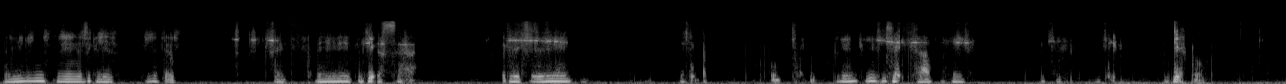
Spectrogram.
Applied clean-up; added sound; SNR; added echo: neural diffusion model UNIVERSE++.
